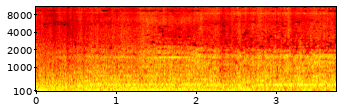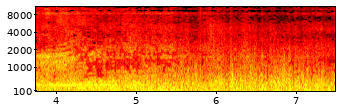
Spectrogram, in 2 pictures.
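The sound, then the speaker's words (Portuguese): A Military Police tactical air unit helicopter, mobilized for an incident at a shopping mall in the capital of Maranhão, Brazil, roars steadily, its dense rotor and engine drone filling the whole stretch with no pause, a faint whine rising and falling in pitch as it passes. “A ocorrência chegou a mobilizar viaturas da Polícia Militar e até um helicóptero do Centro Tático Aéreo.”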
